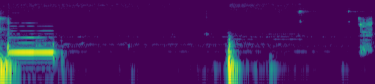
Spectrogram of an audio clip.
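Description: A phone's ringback tone sounds once while calling someone back, a steady electronic beep lasting under a second, followed by quiet, a dull thump and a few faint clicks. No one speaks.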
